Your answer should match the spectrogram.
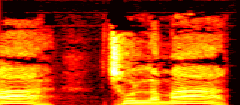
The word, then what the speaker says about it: ชลมารค: และ คำ ที่ 8 ชลมารค อ่าน ว่า ชน ละ มาก เป็น เด็ก ไทย ต้อง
